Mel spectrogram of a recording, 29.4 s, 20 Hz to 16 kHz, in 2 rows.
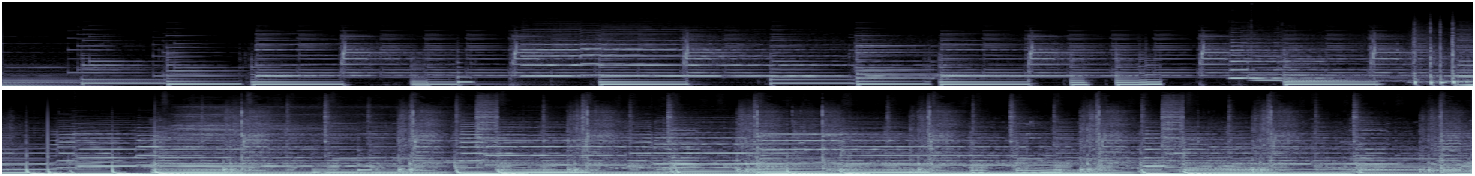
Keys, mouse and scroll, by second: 0.5 click, 0.6-0.9 middle drag, 0.9 scroll down 2, 1.1-1.8 middle drag, 2.0 click, 2.4-2.9 middle drag, 2.9-3.6 scroll up 1, 3.6 click, 6.2 click, 7.4 click, 8.3-9.6 drag, 20.1 click, 21.3-22.1 drag, 23.2-26.1 middle drag, 26.1 click, 27.0-29.4 drag.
